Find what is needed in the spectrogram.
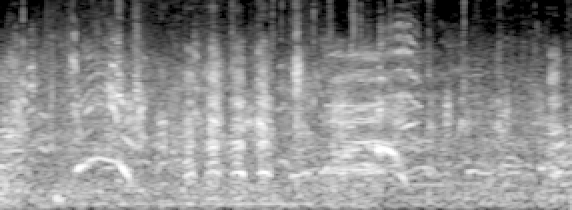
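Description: A mixed flock of geese honking, many short overlapping calls throughout.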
